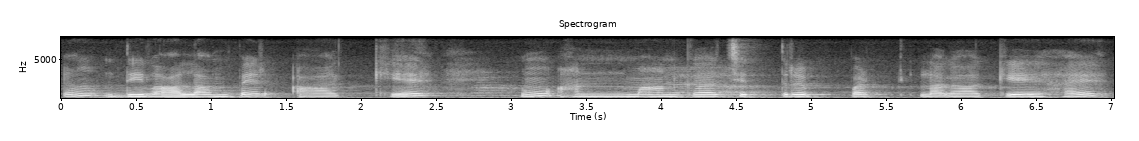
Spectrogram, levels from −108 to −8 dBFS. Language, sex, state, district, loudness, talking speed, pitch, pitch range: Hindi, female, Telangana, Hyderabad, -16 LUFS, 75 wpm, 235 Hz, 215-250 Hz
